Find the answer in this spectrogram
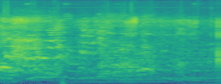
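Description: Indistinct voices in a room that fade after the first half second, with a single soft knock about halfway through the first second.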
